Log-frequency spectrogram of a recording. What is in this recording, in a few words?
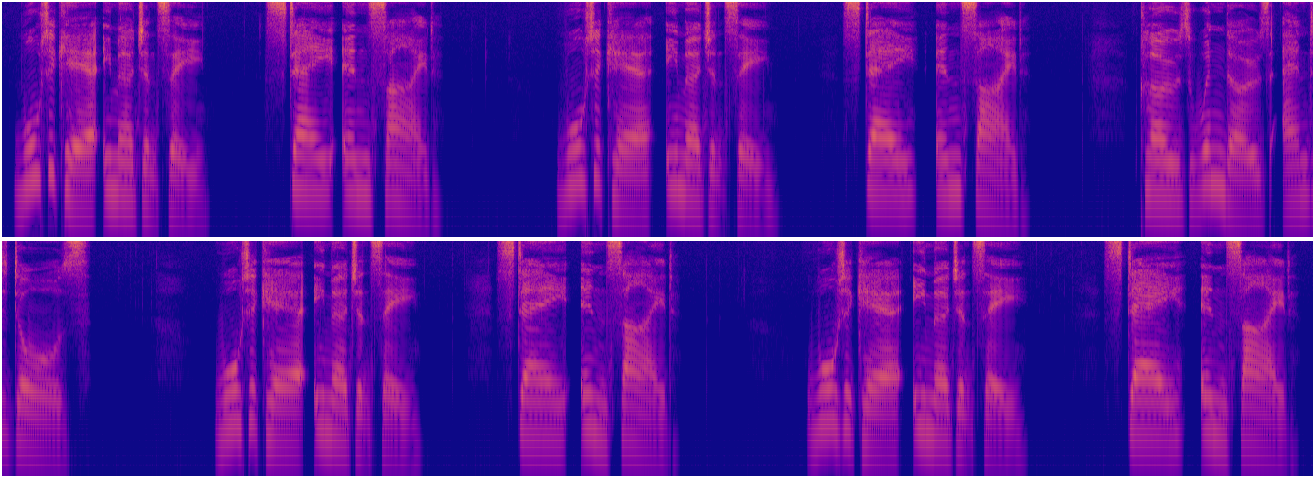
sound system shelter in place; barton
